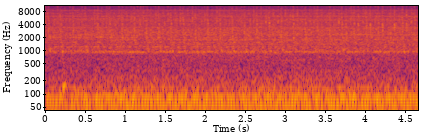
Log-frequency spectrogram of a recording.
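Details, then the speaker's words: 1985 GMC C25 V8 idling with valve covers off during valve check: steady idle with light uneven ticking heard on one side; valves not yet pinned down, cause suspected. Valve train ticking. "They all got oil. I hear the clicking over here."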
